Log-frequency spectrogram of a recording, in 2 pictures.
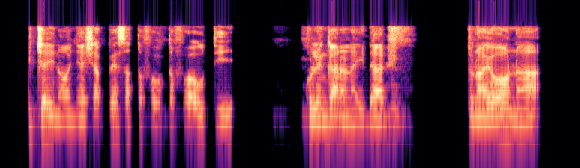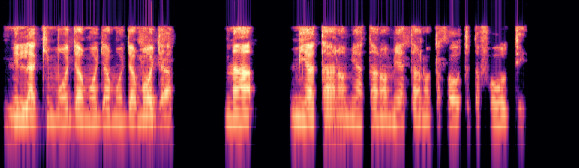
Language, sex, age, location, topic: Swahili, male, 25-35, Wajir, finance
